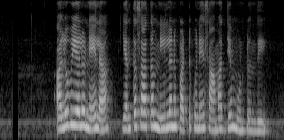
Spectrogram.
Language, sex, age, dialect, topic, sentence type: Telugu, female, 31-35, Utterandhra, agriculture, question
